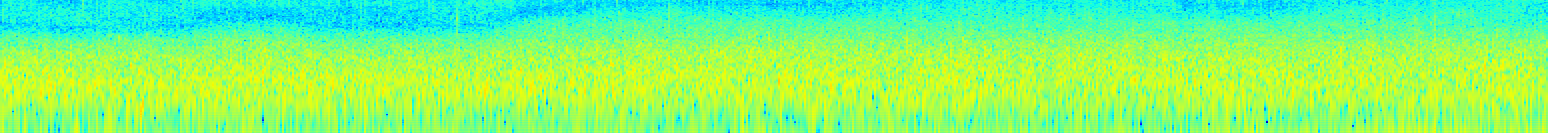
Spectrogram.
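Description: fast-flowing river water

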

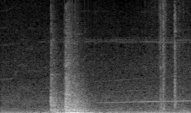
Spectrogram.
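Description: door swinging shut

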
